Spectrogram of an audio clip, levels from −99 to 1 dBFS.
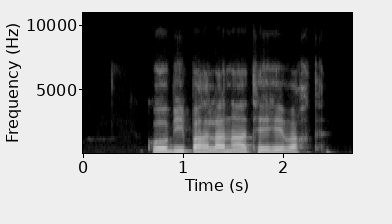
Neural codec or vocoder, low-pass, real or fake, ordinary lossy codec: codec, 16 kHz, 8 kbps, FunCodec, trained on Chinese and English, 25 frames a second; 7.2 kHz; fake; Opus, 24 kbps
